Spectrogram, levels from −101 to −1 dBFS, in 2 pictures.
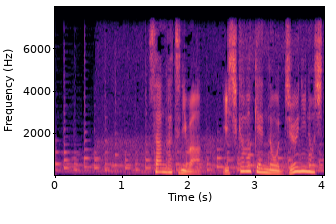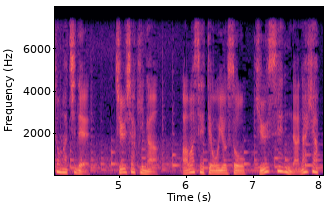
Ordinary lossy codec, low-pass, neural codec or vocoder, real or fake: none; 7.2 kHz; none; real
